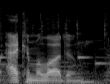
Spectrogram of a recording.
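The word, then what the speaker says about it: Akinmoladun: right what is the worst pronunciation of freedom a can mullah do you've ever heard carried that one what is the correct pronunciation freedom akima Laden who's your BFF on the team prior to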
